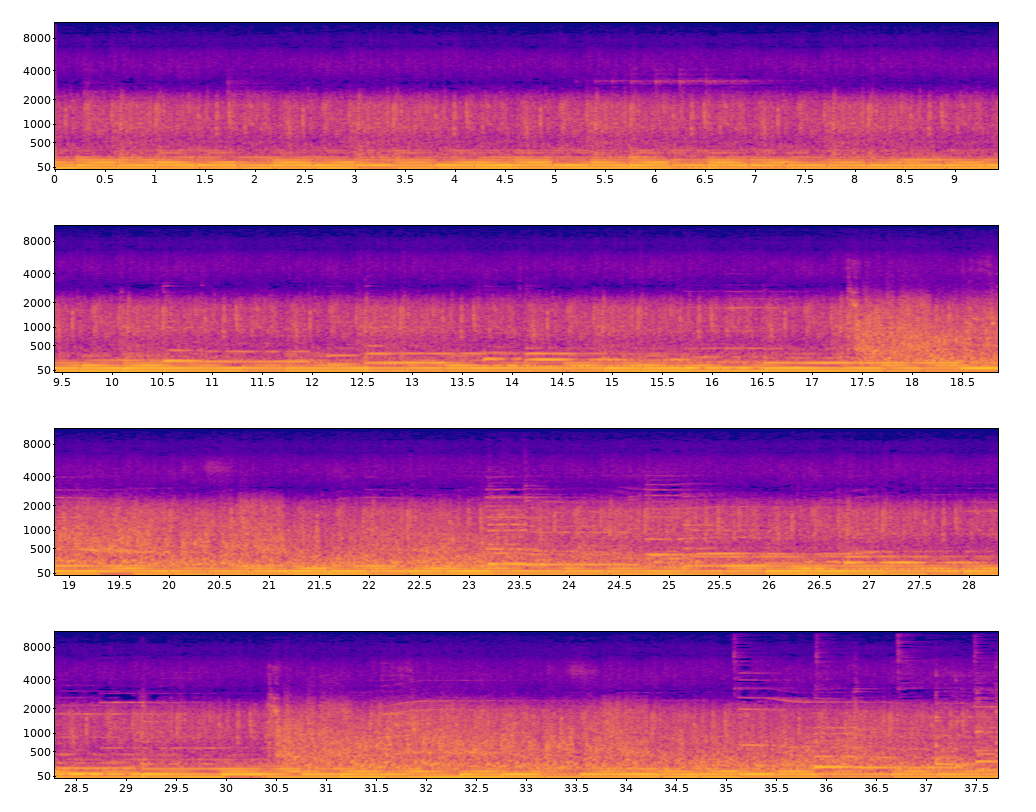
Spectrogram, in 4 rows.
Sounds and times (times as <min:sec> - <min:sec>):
Music: 0:00.0 - 0:37.7.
